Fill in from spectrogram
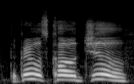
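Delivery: high, loud hooting owl. Acted. Owl hooting loudly into the deaf dwarf's ear. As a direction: hoot it as loud as he can. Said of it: "loud as he could".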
